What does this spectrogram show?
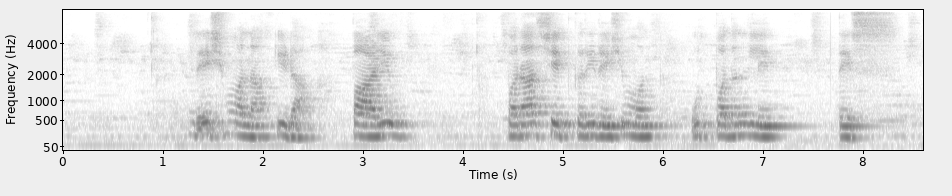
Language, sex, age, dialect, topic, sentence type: Marathi, female, 36-40, Northern Konkan, agriculture, statement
